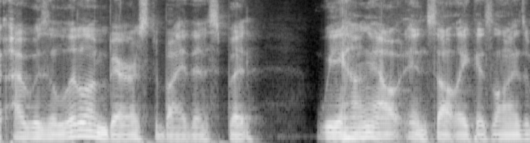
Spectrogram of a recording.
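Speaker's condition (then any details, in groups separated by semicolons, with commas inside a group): ALS; affects hand function; recently diagnosed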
